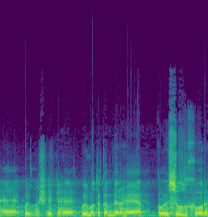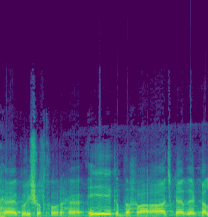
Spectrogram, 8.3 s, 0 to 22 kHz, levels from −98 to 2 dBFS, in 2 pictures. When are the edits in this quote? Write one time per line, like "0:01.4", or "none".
0:01.5
0:03.0
0:05.8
